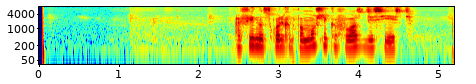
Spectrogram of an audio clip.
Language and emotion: Russian, neutral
